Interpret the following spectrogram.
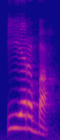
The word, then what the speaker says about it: hierba: But if we have the word starting with the word letter H-I-E, it's pronounced different, like A. Hierba. Hierba. Okay. So we don't use A. We use E. Árboles y hierba.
